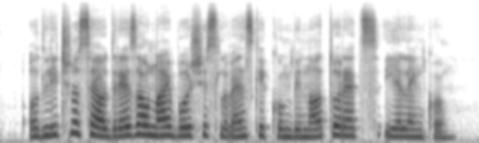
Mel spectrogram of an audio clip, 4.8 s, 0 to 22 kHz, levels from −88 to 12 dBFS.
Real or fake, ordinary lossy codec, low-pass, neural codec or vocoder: fake; none; 19.8 kHz; autoencoder, 48 kHz, 128 numbers a frame, DAC-VAE, trained on Japanese speech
